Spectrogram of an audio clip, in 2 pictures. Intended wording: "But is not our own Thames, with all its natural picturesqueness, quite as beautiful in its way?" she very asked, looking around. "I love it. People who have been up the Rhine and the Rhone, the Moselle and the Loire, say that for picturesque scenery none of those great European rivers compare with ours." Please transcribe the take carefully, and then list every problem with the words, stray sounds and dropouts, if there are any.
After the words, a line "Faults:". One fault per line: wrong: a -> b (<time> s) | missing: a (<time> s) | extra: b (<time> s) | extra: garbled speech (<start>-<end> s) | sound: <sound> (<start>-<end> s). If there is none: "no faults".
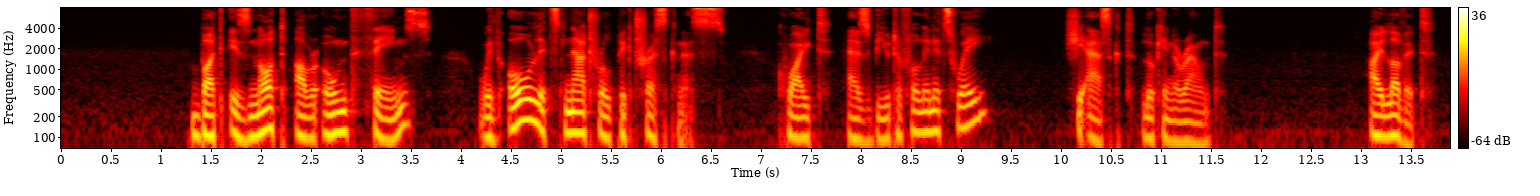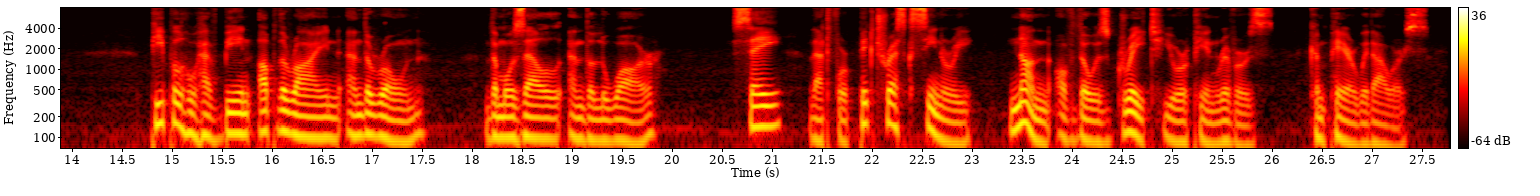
"But is not our own Thames, with all its natural picturesqueness, quite as beautiful in its way?" she asked, looking around. "I love it. People who have been up the Rhine and the Rhone, the Moselle and the Loire, say that for picturesque scenery none of those great European rivers compare with ours."
Faults:
missing: very (10.3 s)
